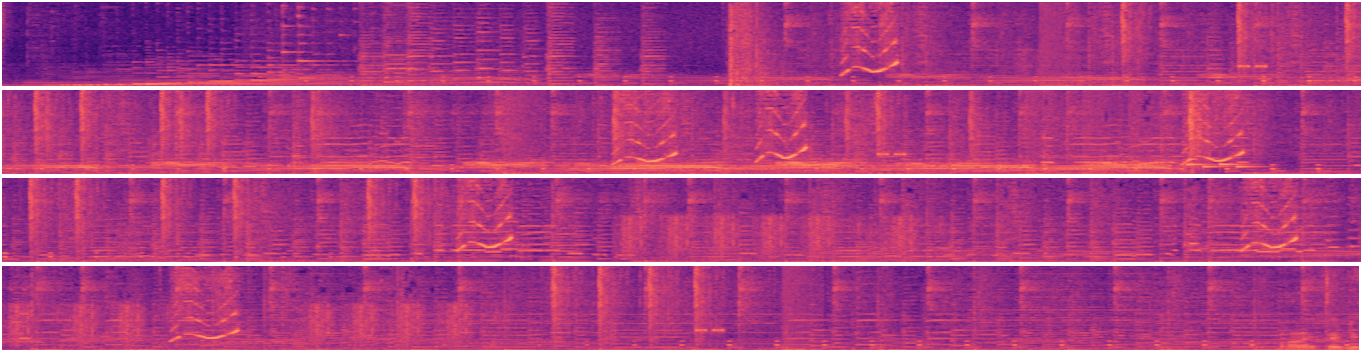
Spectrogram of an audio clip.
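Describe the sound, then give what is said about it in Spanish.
Farmyard stable ambience filled with hens clucking over and over, busy and fairly loud throughout, with a dense, continuous bed of animal noise and no pauses. “Este es el establo.”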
